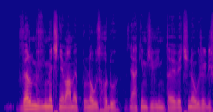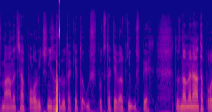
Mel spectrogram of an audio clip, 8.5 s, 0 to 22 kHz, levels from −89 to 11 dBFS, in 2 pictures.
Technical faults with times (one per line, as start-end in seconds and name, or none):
1.16 corrupt frame decoded
2.17 corrupt frame decoded
5.37-5.45 corrupt frame muted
